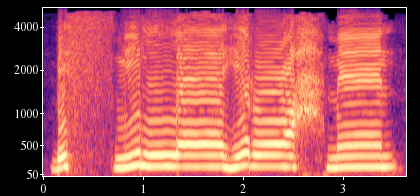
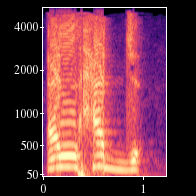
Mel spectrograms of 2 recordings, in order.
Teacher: السين الزمن بتاعها اطول من الراء، اطول من الجيم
